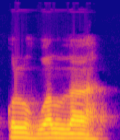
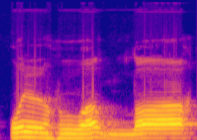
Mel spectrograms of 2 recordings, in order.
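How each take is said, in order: First: The L is pronounced light and thin. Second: The L is pronounced heavy and thick. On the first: The speaker calls it wrong. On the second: The speaker calls it right.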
